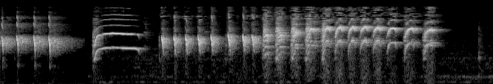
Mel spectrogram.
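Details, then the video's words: Greater green leafbird singing actively with strong bursts, meant as tutor song for other birds: a short buzzy rattle, one pure upslurred whistle, then a rapid series of harsh chipping notes that rise into a dense chatter. "CUCAK IJO GACOR TEMBAKAN MANTAP"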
